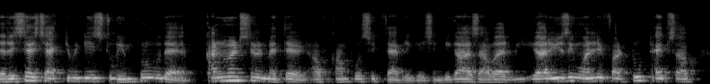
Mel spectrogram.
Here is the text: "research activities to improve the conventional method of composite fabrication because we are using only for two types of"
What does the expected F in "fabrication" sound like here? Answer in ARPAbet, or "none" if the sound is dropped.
F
